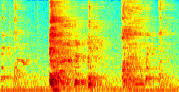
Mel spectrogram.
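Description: A man coughing: a sharp cough a little past half a second in, followed by a softer one near the end.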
